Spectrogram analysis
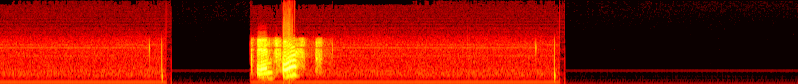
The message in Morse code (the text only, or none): none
